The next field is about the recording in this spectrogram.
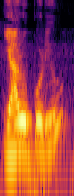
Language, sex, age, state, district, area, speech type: Assamese, male, 60+, Assam, Lakhimpur, rural, spontaneous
